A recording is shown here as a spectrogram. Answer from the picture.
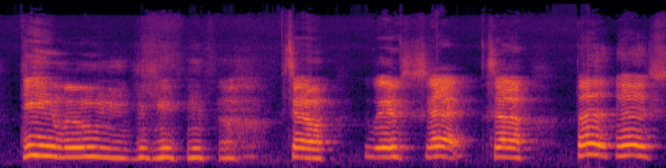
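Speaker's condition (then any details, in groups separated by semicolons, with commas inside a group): Cerebral palsy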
